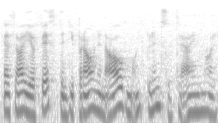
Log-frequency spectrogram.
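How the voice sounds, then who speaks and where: A woman reading a story aloud in a steady, measured way. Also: sits low, slight background noise. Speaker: audiobook reader. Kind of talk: scripted fiction narration. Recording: dull lo-fi recording.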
